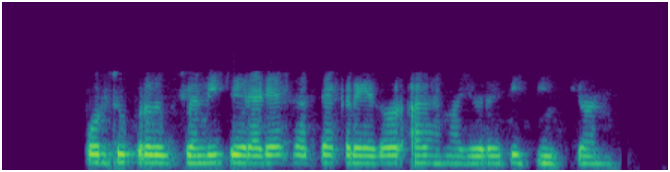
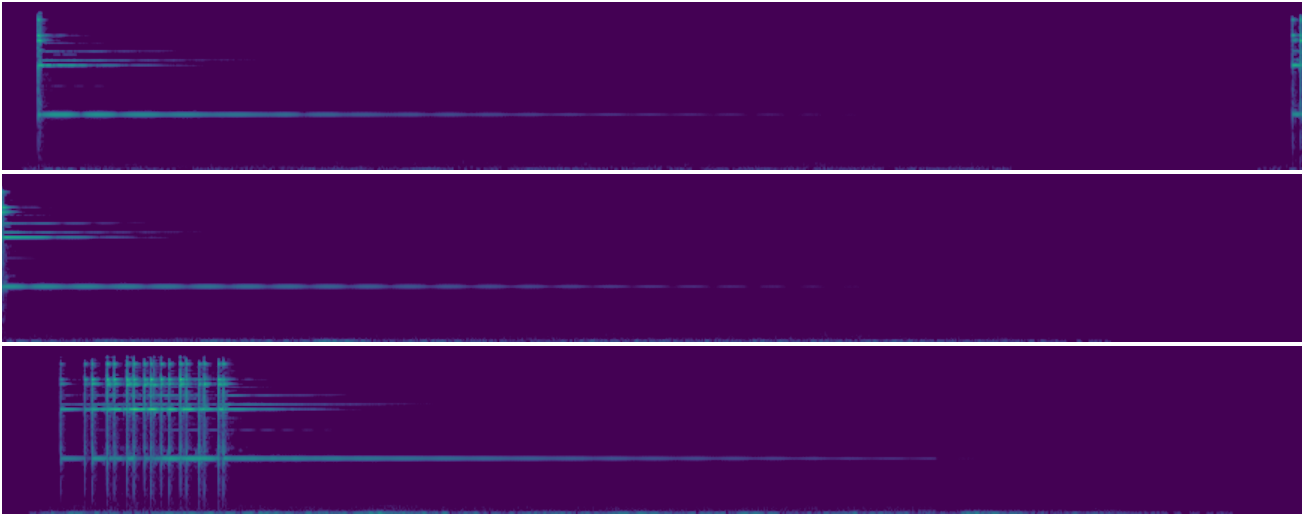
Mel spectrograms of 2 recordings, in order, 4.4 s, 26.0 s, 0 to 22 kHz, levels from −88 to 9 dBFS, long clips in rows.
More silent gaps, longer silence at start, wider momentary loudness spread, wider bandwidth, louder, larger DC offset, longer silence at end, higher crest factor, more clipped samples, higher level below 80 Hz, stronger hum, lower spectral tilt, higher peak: second, none vs 6.98-8.35 s, 16.05-17.50 s; first, 0.55 s vs 0.25 s; second, 9 LU vs 28 LU; second, 4 kHz vs 14.5 kHz; first, -17 LUFS vs -25 LUFS; neither; second, 0.4 s vs 6.15 s; second, 14 dB vs 32 dB; neither; first, -54 dBFS vs -72 dBFS; neither; first, -12.5 dB/octave vs 6.5 dB/octave; about the same, -2 dBFS vs -4 dBFS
